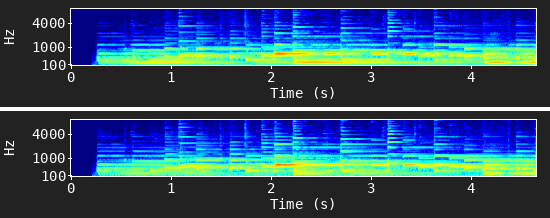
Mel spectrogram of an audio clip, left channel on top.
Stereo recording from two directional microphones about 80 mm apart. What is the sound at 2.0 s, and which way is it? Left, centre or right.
Harp, right.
